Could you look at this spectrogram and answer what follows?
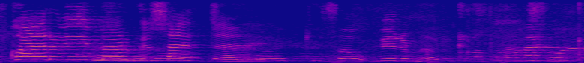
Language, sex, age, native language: Icelandic, female, 9, Icelandic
